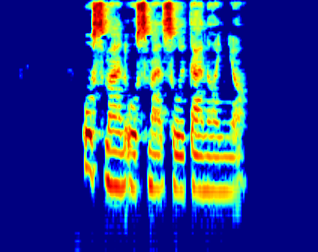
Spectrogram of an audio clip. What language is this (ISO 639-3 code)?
hun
